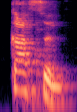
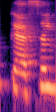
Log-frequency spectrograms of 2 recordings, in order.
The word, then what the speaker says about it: castle: बच्चे इट्स कासल। कासल, कासल, ठीक है। और अमेरिकन इंग्लिश ਦੇ ਵਿੱਚ ਇਹਨੂੰ ਕੈਸਲ ਵੀ ਬੋਲਦੇ ਆ, ਬਟ ਕਾਸਲ ਇਜ਼ the correct pronunciation.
